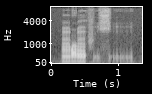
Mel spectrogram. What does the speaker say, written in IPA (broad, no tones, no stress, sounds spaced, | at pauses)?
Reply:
m o ŋ f ḭ ç ḭ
